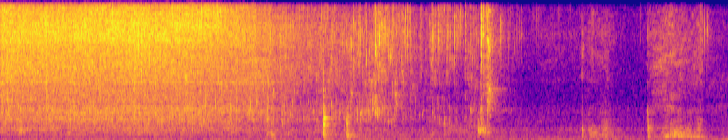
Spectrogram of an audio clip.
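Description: Chicken stock poured from a jug into a hot wok. The frying sizzle dies away as the liquid splashes in, and there are a few knocks, likely from a wooden spatula.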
